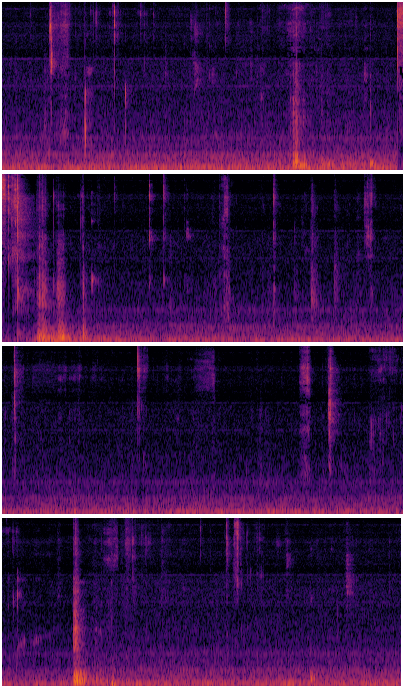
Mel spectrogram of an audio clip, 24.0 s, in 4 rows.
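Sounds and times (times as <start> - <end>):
chewing with mouth clicks: 0.4 - 4.8, 11.4 - 12.4, 16.9 - 18.8.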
